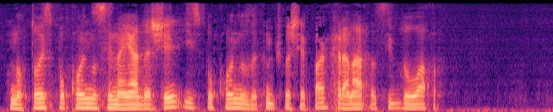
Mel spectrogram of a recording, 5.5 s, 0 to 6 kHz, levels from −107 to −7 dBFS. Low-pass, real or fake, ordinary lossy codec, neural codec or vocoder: 5.4 kHz; fake; AAC, 24 kbps; autoencoder, 22.05 kHz, a latent of 192 numbers a frame, VITS, trained on many speakers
